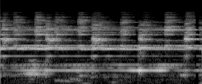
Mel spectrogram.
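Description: Temple hand bell rung rapidly and without pause during the lamp-waving worship (aarti), about three to four strokes a second, its ringing tones carrying on between strokes.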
